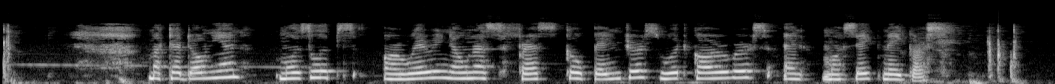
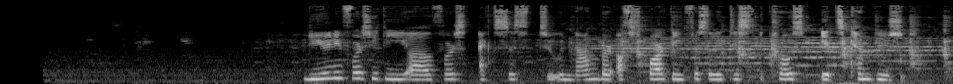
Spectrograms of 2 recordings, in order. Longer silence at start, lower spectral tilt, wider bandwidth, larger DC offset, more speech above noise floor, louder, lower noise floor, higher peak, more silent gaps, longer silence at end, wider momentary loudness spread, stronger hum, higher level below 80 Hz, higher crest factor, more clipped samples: second, 0.05 s vs 1.85 s; first, -4.5 dB/octave vs -1.5 dB/octave; second, 7.6 kHz vs 17 kHz; neither; second, 23 dB vs 31 dB; first, -13 LUFS vs -19 LUFS; second, -35 dBFS vs -52 dBFS; about the same, 0 dBFS vs -2 dBFS; neither; first, 0.3 s vs 0 s; first, 13 LU vs 7 LU; neither; first, -38 dBFS vs -54 dBFS; second, 12 dB vs 22 dB; neither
